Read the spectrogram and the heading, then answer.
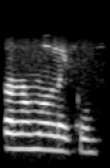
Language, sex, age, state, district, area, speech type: Kashmiri, female, 18-30, Jammu and Kashmir, Budgam, rural, conversation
